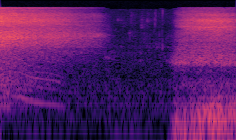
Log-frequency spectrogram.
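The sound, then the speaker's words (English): Forceful breathing during a deep-breathing routine: a long, loud blowing exhale fades away, a brief quiet gap follows, and then another strong breath rushes in sharply. “I literally blow out this way. I do it constantly until it becomes a rhythm.”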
